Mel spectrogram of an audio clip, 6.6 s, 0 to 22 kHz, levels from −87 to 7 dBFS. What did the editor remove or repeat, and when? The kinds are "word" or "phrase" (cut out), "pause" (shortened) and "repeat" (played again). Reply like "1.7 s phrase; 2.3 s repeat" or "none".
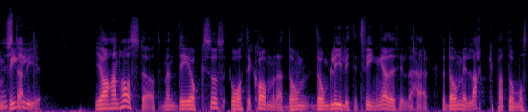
1.1 s pause; 5.5 s pause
